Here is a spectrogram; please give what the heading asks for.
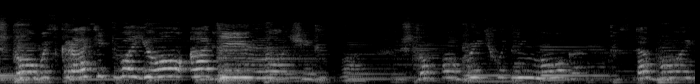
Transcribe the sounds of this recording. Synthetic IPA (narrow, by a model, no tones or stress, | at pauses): ʂt̪o̞bɨskɾasʲɪt̚ʲt̪vɐjoɐdʲinot͡ɕɪst̪və | ʂt̪opːɐbɨtʲxot̚ʲnʲɪmnoɡəst̪ɐboj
